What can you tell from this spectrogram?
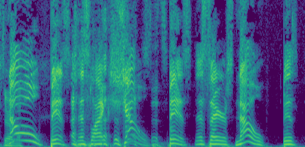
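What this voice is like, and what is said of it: Imitates another person's voice. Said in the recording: “That's Ethel Merman.”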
